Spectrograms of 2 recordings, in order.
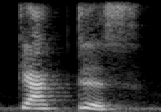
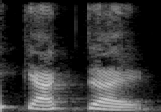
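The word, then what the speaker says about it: cacti: कैक्टस, कैक्टाई. इट्स नॉट कैक्टी, कैक्टाई.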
